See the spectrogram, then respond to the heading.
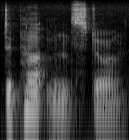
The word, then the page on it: department store: English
